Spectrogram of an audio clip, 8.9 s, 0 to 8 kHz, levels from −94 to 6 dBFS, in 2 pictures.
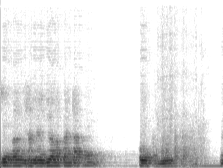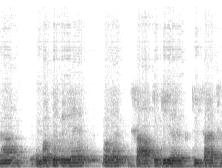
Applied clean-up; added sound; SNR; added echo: neural separator model SepFormer DNS4.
